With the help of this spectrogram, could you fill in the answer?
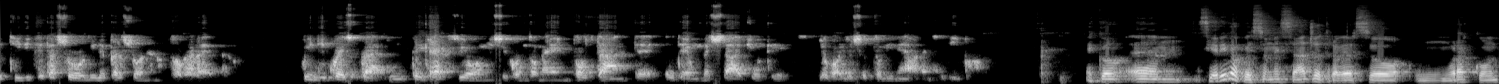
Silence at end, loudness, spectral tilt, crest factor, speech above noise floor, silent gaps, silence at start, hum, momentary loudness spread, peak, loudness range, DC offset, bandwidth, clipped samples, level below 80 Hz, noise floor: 0 s; -14 LUFS; -3 dB/octave; 16 dB; 59 dB; none; 0 s; none; 14 LU; 0 dBFS; 6 LU; under 0.1%; 18 kHz; under 0.1%; -66 dBFS; -74 dBFS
